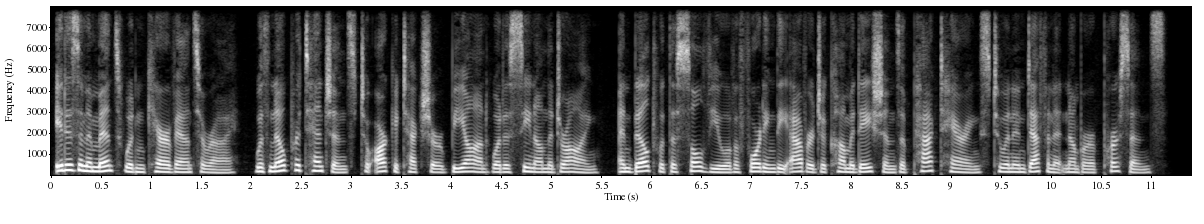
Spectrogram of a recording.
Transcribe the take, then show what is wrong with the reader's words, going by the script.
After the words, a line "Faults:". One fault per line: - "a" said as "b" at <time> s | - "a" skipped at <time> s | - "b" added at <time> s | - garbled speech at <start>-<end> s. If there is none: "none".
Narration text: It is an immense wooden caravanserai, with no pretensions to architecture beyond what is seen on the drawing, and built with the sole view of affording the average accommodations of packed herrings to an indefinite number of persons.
It is an immense wooden caravanserai, with no pretensions to architecture beyond what is seen on the drawing, and built with the sole view of affording the average accommodations of packed herrings to an indefinite number of persons.
Faults:
none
